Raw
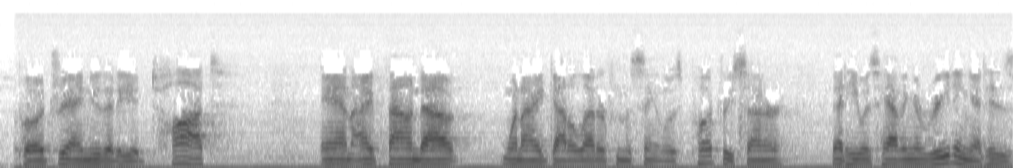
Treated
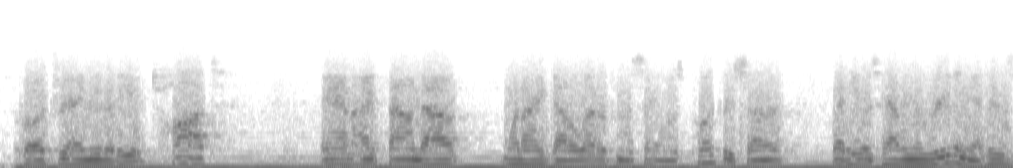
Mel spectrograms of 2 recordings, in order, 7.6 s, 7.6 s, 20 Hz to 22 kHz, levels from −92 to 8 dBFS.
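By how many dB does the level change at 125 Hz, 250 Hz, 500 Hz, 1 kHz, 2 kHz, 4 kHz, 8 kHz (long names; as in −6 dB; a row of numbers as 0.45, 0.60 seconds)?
−6.5 dB, −8.0 dB, −13.0 dB, −14.0 dB, −11.5 dB, −13.5 dB, can't be measured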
